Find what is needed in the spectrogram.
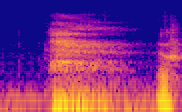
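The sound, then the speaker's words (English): A big breath taken with a microphone pressed against the chest, as in a doctor-style check for a wheeze: one long, muffled rush of air lasting about a second, then a shorter, fainter puff of breath right after. “put the microphone up to your chest and take a really big breath”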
